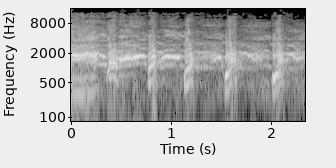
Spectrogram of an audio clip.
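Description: A person laughing in a quick run of short bursts, several a second.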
